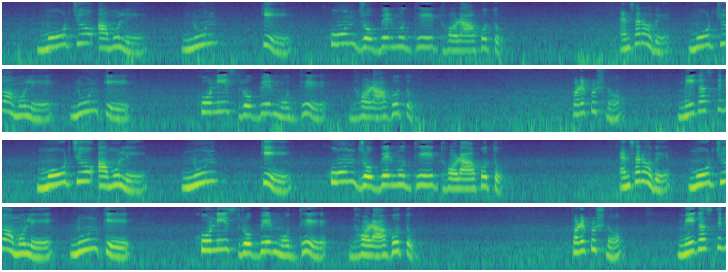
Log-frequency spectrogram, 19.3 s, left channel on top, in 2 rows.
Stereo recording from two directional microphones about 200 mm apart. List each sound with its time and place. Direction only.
0.7 s a woman's voice: 30° right (ahead or behind)
8.2 s a woman's voice: 30° right (ahead or behind)
17.3 s a woman's voice: 30° right (ahead or behind)
18.7 s a woman's voice: 35° right (ahead or behind)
